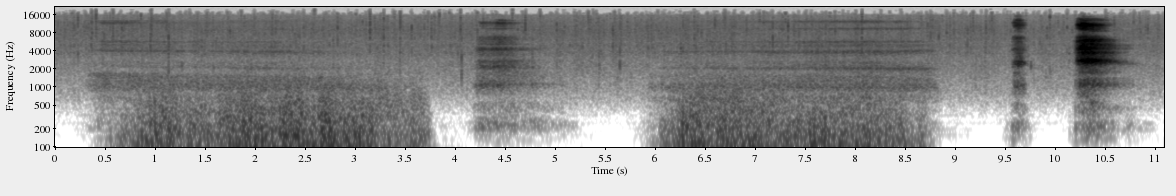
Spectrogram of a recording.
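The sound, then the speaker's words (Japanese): Breath is blown into the ear during an ear cleaning with cotton swabs. Two long, steady, rushing blows of about three seconds each are separated by a pause, followed by a few faint, brief rustles. “息吹きかけるね。ちょっとくすぐったいかもだけど我慢して。”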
